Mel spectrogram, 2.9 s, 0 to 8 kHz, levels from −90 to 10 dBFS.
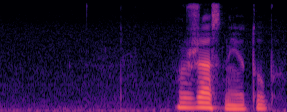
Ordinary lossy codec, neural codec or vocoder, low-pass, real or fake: Opus, 64 kbps; none; 7.2 kHz; real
